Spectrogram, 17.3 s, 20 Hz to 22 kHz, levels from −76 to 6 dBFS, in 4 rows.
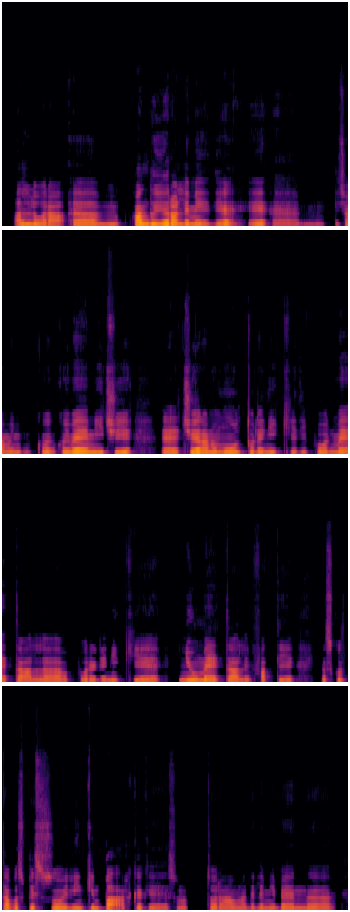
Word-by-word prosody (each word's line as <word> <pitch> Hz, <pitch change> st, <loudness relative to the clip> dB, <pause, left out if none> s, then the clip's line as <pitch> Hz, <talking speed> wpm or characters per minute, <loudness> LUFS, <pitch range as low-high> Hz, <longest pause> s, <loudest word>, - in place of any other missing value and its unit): Allora, 105 Hz, -9 st, +2 dB
uhm, 110 Hz, -1 st, 0 dB
quando 185 Hz, -1 st, +7 dB
io 140 Hz, +1 st, +6 dB
ero 150 Hz, -, +9 dB
alle 110 Hz, -1 st, +4 dB
medie, 105 Hz, +2 st, -1 dB
e, 105 Hz, +2 st, -1 dB
ehm, 90 Hz, -2 st, -10 dB
diciamo 105 Hz, 0 st, -5 dB
in 110 Hz, +1 st, -7 dB
coi 115 Hz, 0 st, -2 dB
coi 115 Hz, 0 st, -1 dB
miei 125 Hz, +1 st, +8 dB
amici, 120 Hz, +1 st, +1 dB, 0.3 s
ehm, 105 Hz, -4 st, +1 dB
c'erano 120 Hz, -2 st, +5 dB
molto 120 Hz, 0 st, +1 dB
le 110 Hz, -1 st, 0 dB
nicchie 110 Hz, 0 st, -5 dB
tipo: 105 Hz, 0 st, -4 dB
il 100 Hz, -, -4 dB
metal 105 Hz, -1 st, 0 dB
,oppure 105 Hz, 0 st, -3 dB
le 100 Hz, -, -6 dB
nicchie 105 Hz, -2 st, -5 dB
new 115 Hz, +1 st, +2 dB
metal 110 Hz, -2 st, +1 dB
infatti, 100 Hz, 0 st, -6 dB, 0.3 s
ascoltavo -, -, -2 dB
spesso 105 Hz, -3 st, -2 dB
i -, -, 0 dB
Linkin 110 Hz, +2 st, -3 dB
Park, 115 Hz, 0 st, 0 dB
che 100 Hz, -3 st, -7 dB
sono 95 Hz, +1 st, -10 dB
tuttora 100 Hz, -3 st, -5 dB
una 90 Hz, 0 st, -4 dB
delle 95 Hz, +1 st, -7 dB
mie 95 Hz, 0 st, -5 dB
band 90 Hz, -3 st, -3 dB
105 Hz, 140 wpm, -25 LUFS, 100-115 Hz, 0.3 s, ero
